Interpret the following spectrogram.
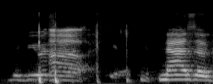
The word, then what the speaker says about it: Gnazzo: it say where woman Naza group silent G and a double zo group is our handle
